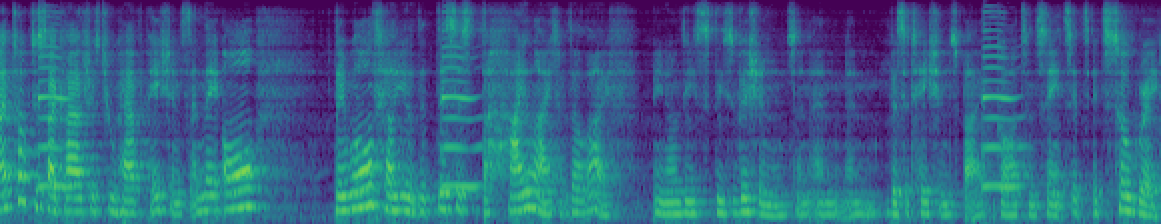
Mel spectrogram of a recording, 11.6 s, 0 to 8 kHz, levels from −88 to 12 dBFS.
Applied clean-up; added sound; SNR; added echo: none; Wind instrument, woodwind instrument; 6 dB; reverberation time 0.9 s.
